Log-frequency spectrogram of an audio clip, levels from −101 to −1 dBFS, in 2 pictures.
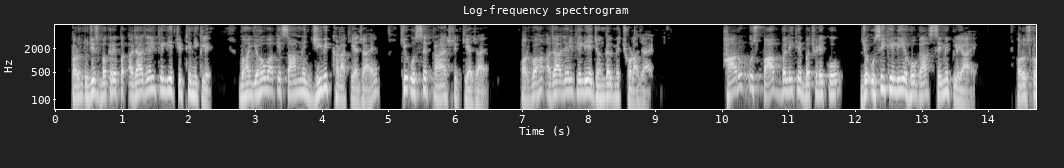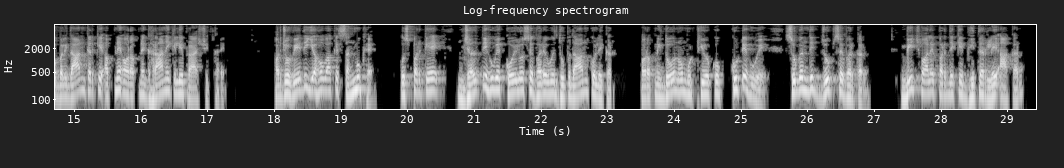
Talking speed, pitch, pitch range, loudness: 190 wpm, 145 Hz, 125-170 Hz, -17 LUFS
